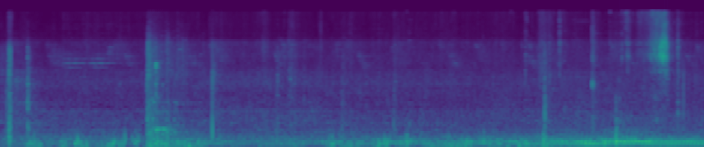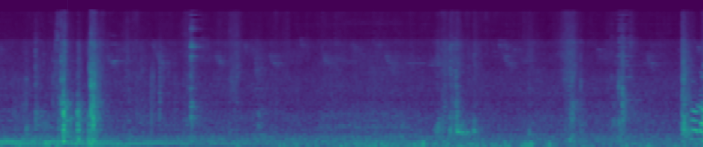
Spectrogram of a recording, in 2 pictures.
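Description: Scattered clicks and knocks of an aluminium motorcycle clutch cover being handled and pressed onto the engine case, with a low rumble that swells and fades in the middle.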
